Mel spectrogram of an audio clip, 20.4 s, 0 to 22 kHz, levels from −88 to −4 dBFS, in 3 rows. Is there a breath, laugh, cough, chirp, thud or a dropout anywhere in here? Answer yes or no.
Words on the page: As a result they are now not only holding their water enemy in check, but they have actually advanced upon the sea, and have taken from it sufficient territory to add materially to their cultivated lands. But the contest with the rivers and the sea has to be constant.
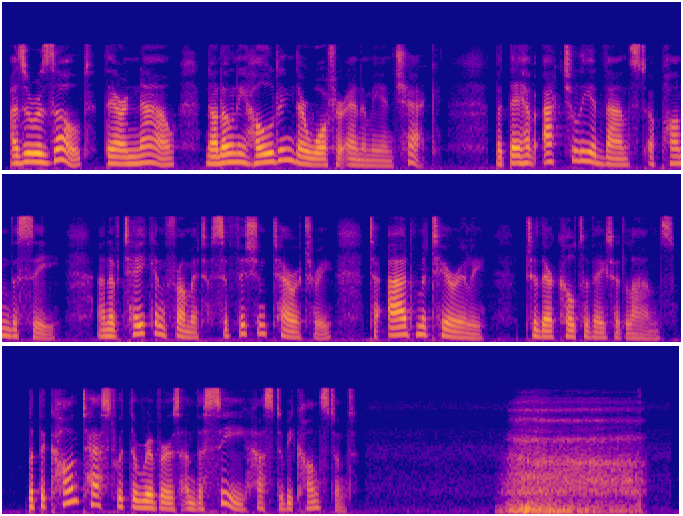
yes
